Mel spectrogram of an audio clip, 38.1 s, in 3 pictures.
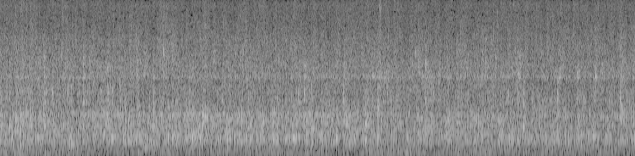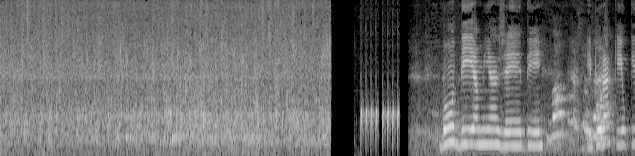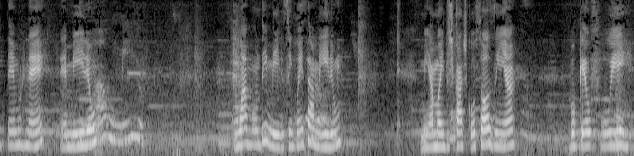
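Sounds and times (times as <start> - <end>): heavy rain: 0.0 - 19.4
water dripping off awning: 0.0 - 19.4.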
